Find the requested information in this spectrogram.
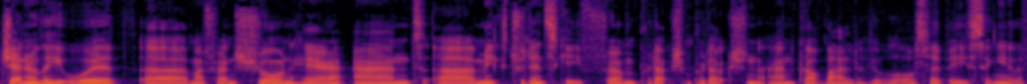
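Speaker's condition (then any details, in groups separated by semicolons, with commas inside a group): No condition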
